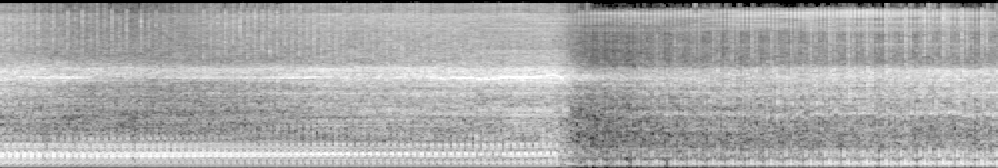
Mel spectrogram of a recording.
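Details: Rare vintage Yamaha Phaser motorcycle, cold idle on choke with carbs working well: a steady, even multi-cylinder idle that drops to a lower, softer beat after a few seconds, and the bike runs cleanly.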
